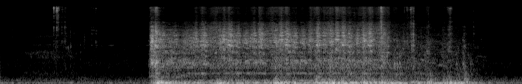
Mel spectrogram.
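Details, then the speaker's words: 305 H.O. small-block Chevy, first cold start of the day at 61°F, choke fully open, after one pedal pump: starter grinds about three seconds, the engine sputters and half-catches, then dies. Hard starting, won't stay running. "started up after one pump but didn't stay started try it again one pump ready one [Music] start again"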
